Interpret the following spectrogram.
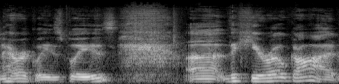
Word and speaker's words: Heracles: Heracles, Heracles, original Greek pronunciation, Heracles, please.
